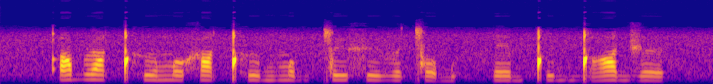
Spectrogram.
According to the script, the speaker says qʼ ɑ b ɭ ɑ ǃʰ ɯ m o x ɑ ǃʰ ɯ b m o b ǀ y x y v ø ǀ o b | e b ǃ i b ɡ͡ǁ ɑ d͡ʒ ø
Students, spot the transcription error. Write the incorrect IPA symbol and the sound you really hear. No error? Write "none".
ɡ͡ǁ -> ɡ͡ǃ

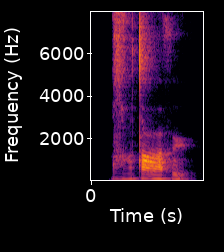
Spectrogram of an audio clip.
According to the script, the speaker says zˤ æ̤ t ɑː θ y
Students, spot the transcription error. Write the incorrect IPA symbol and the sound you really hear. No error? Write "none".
none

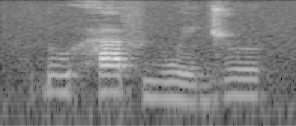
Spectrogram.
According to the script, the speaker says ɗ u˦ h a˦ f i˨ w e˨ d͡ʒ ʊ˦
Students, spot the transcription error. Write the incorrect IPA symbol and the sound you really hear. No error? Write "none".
none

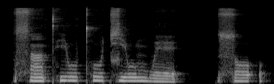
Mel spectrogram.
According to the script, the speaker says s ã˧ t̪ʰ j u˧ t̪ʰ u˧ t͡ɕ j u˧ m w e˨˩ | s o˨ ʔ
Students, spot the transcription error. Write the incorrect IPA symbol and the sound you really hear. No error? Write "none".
none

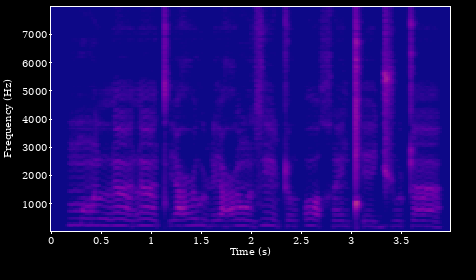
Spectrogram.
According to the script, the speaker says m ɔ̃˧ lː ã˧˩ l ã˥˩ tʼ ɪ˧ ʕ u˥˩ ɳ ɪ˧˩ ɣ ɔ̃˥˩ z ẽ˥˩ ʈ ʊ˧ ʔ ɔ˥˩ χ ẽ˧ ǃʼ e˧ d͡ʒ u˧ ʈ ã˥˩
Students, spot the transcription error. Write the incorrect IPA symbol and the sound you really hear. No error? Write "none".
ɣ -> ʕ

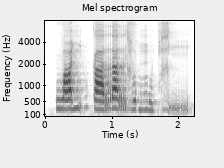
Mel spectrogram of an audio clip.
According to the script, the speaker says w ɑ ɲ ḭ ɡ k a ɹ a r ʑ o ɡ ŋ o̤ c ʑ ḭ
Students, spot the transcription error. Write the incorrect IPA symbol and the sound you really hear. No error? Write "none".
ɹ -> r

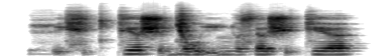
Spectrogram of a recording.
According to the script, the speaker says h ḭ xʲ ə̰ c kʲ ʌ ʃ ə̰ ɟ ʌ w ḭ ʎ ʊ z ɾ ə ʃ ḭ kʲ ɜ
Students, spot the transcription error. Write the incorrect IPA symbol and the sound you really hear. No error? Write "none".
none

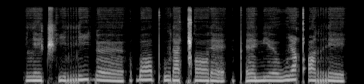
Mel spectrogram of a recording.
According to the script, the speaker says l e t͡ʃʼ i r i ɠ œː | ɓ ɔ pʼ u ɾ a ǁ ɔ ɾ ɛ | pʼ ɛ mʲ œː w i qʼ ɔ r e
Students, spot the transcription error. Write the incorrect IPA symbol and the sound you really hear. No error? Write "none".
none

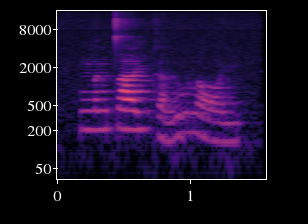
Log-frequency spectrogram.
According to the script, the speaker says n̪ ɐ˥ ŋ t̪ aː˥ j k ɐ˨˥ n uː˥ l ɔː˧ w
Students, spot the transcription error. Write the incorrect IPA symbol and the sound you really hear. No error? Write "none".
w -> j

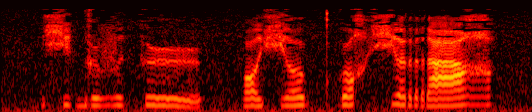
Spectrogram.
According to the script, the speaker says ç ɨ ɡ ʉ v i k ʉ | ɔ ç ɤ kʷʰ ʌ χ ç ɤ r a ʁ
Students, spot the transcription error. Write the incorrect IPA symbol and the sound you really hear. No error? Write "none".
ɨ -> i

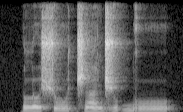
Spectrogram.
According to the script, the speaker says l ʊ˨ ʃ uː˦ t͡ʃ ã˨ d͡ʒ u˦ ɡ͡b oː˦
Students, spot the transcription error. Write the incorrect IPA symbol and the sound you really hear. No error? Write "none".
oː˦ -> uː˦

